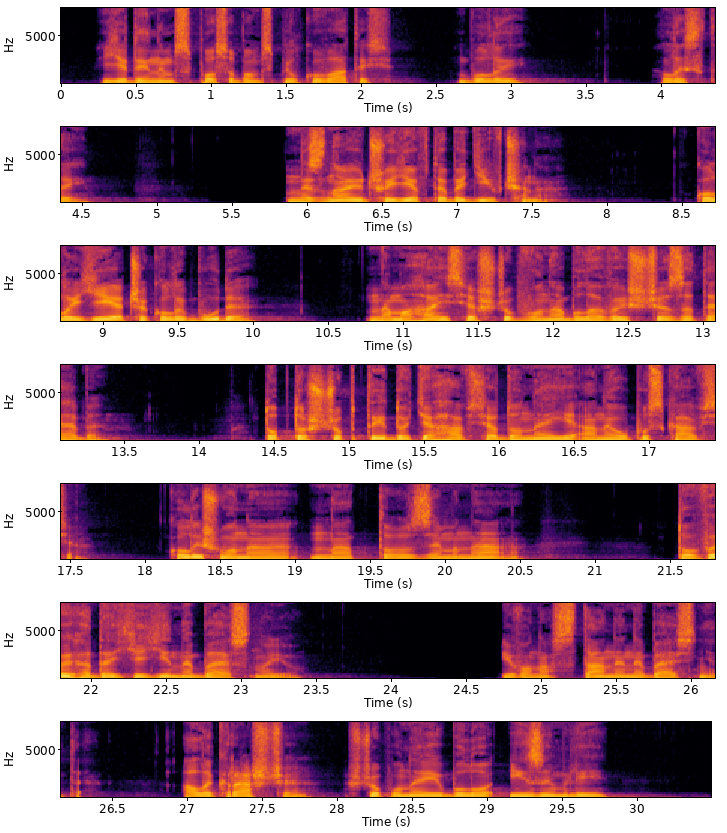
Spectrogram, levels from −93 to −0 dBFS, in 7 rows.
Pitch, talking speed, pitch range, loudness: 120 Hz, 105 wpm, 105-135 Hz, -19 LUFS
